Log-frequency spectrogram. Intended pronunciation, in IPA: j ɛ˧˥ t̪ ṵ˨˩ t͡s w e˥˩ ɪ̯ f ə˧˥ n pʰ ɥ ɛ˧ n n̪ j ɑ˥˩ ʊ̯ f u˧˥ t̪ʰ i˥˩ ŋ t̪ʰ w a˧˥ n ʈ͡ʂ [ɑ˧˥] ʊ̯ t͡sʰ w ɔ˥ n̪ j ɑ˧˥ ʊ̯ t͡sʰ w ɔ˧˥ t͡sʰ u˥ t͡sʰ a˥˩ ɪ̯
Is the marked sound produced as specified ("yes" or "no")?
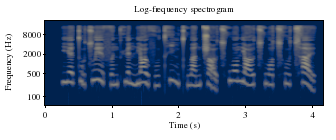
no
